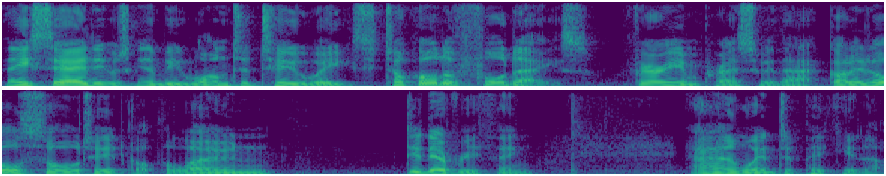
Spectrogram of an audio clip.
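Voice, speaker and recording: A man with a British accent speaks at a medium pitch and a moderate pace. His intonation is lively, and the recording is very clean with a silent background. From Britain. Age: 60s. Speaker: podcast host, retired broadcast engineer. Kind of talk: casual podcast monologue.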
